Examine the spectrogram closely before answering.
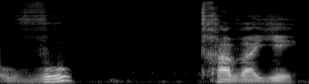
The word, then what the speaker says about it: vous travaillez: Remember also we're not pronouncing the consonants at the end of these words here. So vous travaillez.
